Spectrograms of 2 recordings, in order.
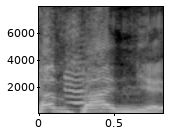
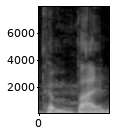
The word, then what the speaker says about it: Campania: Campania. Oh, you illiterate Americans, you. The region of the Amalfi Coast is where they. That's called Campania.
